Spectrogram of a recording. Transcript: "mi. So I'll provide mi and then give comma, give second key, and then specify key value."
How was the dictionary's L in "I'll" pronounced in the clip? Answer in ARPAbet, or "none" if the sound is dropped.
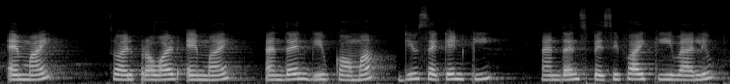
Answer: L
